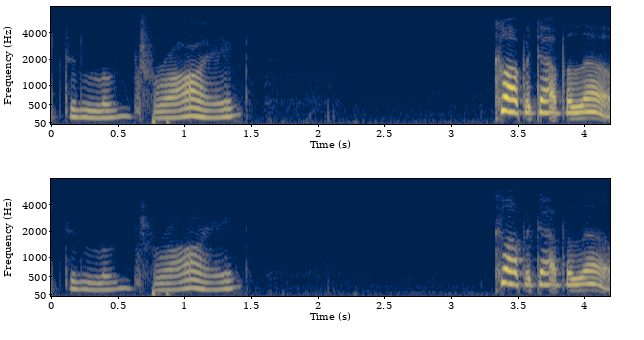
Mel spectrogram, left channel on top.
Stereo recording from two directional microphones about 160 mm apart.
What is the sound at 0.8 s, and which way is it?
Speech, 20° left (ahead or behind).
